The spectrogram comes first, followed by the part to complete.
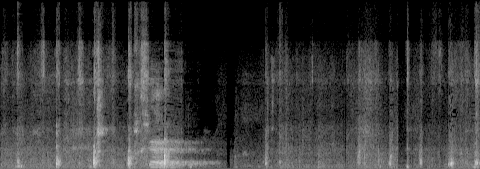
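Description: Quick light thumps, about two or three a second, of a person skipping in place without a rope, feet landing on a wooden floor.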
